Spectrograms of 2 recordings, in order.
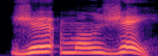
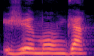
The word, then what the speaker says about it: mangeai: Mais pour éviter cette prononciation gay, je mangeais, on met un E entre G et les terminaisons du passé simple. Je mangeais, tu mangeas. S'il n'y a pas E, on dit je mangas.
